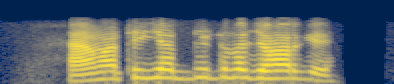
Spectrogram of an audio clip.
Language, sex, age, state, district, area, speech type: Santali, male, 18-30, Jharkhand, Pakur, rural, conversation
